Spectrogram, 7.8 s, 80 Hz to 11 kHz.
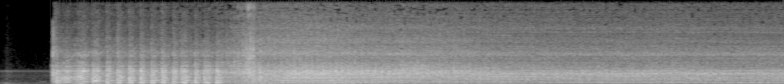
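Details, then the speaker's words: BMW E46 after repairing a DISA valve that stayed open: brief cranking, then catches, revs up cleanly and settles to a smooth, even idle; the earlier small noise when revving is gone; normal idle and rev. "responds so it sounds pretty healthy um before when you rub it up it used to make a little sound and now I think it's gone"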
